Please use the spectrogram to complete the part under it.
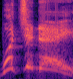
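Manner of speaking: shouting in character. Playing a character who yells threats at a vehicle: in-character yelling. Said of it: "just start yelling at the Rav".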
